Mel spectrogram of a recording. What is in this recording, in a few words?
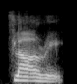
"flowery", Indian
